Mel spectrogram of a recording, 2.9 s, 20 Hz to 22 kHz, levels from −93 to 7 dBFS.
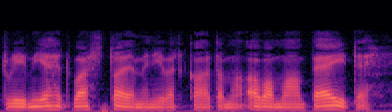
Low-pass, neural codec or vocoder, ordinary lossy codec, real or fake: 7.2 kHz; none; MP3, 48 kbps; real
